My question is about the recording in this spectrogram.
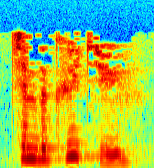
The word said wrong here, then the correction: Timbuktu: Timbuktu. How do you say it? Timbuktu. That's it.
